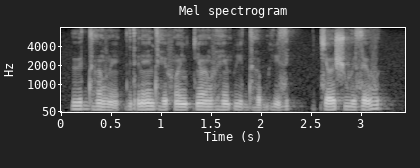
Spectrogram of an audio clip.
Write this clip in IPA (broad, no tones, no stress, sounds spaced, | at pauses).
ɨ dʱ ə̃ v ẽ | d r ẽ dʱ e f ə̃ː ʎ c ə̃ː v ɦ ẽ p i dʱ ə bʱ i z | c əː ʃ v ɨ z ɘ v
